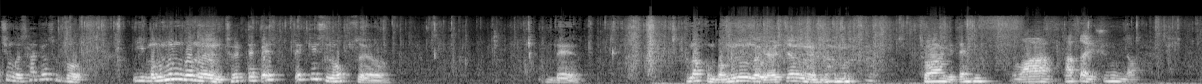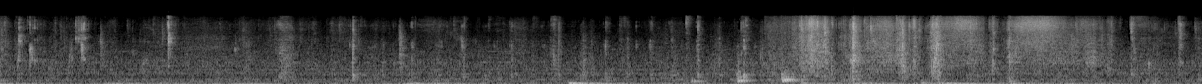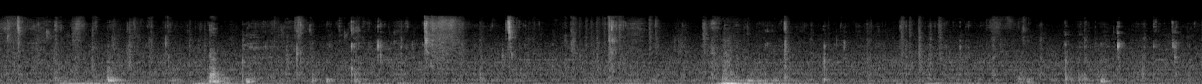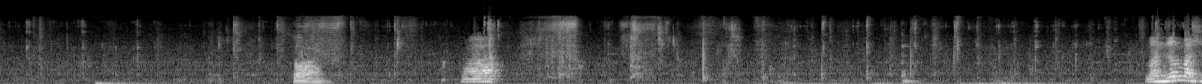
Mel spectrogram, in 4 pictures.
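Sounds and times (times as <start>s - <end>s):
chewing with wet mouth clicks: 11.7s - 14.6s, 15.3s - 19.6s, 26.6s - 29.9s, 31.8s - 39.0s, 42.0s - 47.5s.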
